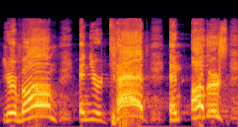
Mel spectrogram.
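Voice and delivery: loud, high, driving preacher's call; full-force preaching. Acted. Pastor rousing the youth, in a loud preaching shout. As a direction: preach it to the rafters.

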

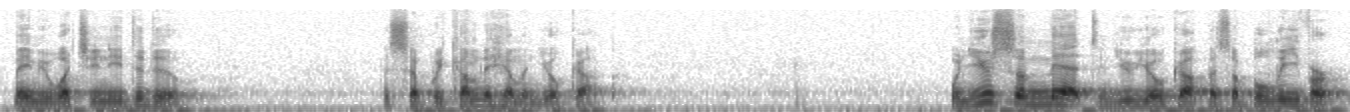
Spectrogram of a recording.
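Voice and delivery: usual speaking voice

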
